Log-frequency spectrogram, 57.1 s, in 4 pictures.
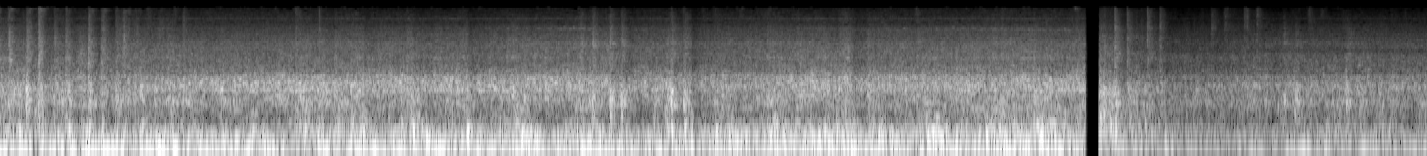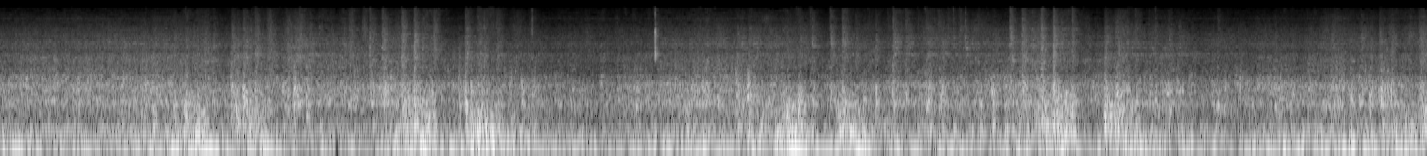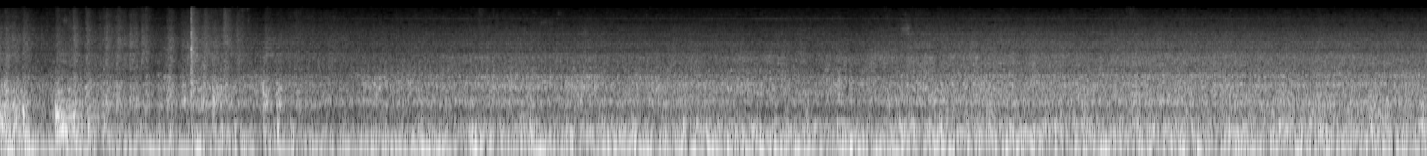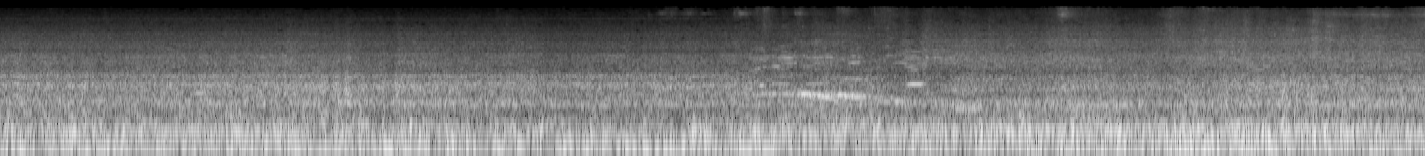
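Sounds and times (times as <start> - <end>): train wheels clattering over rail joints: 0.0 - 2.0, 11.0 - 13.7, 15.8 - 26.6, 27.4 - 31.6
train running noise: 0.0 - 57.0.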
